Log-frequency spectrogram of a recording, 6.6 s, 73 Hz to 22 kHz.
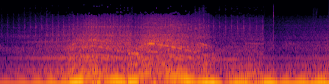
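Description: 1999 Porsche Boxster's 2.5-litre flat-six idling, revved lightly about a second and a half in, rising and falling, then settling back to idle. The knock it has had since being restarted after years of sitting is getting quieter.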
